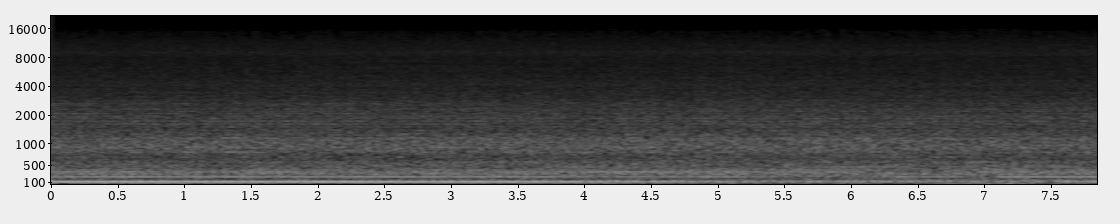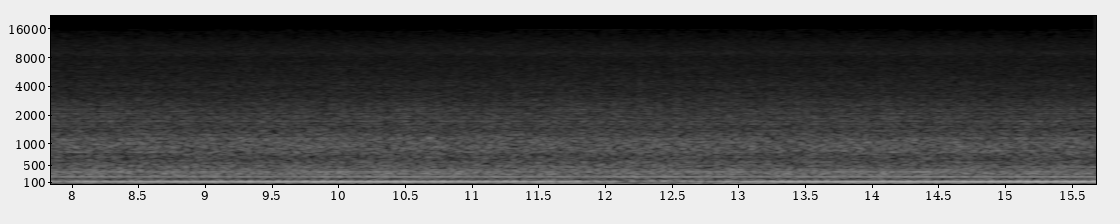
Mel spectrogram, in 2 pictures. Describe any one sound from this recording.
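A small plane's propeller engine drones steadily from inside the cabin.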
